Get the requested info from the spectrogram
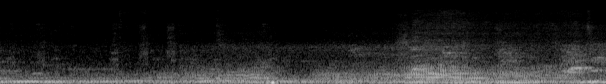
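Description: A steady low motor hum, like a car engine idling close by, runs throughout. About four seconds in, a dog briefly whines.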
